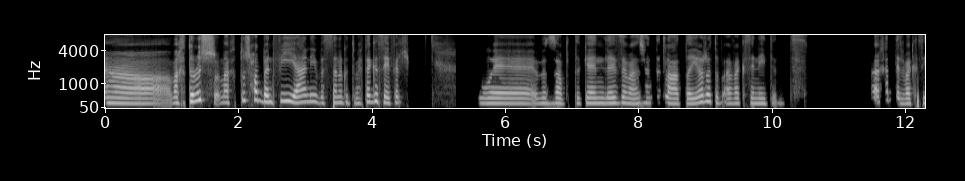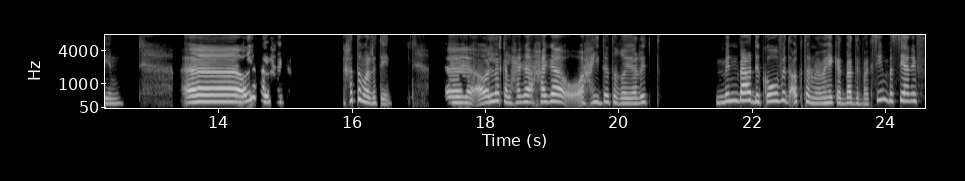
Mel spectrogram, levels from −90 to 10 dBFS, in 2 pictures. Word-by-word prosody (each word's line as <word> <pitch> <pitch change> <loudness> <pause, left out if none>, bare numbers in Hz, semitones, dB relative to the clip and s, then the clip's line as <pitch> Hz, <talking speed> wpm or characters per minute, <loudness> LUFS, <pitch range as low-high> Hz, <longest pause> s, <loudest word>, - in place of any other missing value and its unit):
آآ، - - -5 1.0
ما 230 - 0
اختاروش 285 +10 +4
ما 240 0 -4
أخدتوش 325 +7 -5
حبًا 295 -7 +3
فيه 305 +2 0
يعني، 270 +3 0
بس 230 -1 -2
أنا 240 0 -2
كنت 220 -3 -12
محتاجة 265 +7 -1
أسافر. 240 -2 -2 1.0
وبالضبط 210 -1 -3
كان 220 +1 -2
لازم 220 +1 -2
عشان 210 +2 -6
تطلَع 240 -2 -4
على 205 -1 +1
الطيارة 220 +8 -1
تبقى 210 -5 -7
vaccinated، 210 0 -4 1.2
فأخدت 340 -9 -8
الvaccine 205 0 -5 0.9
آآ 275 +1 +8
أقول 260 +5 +5
لك 445 +2 +3
على 260 - +4
حاجة، 250 -1 -11 0.9
أخدت 330 +3 -2
مرّتين. 225 - -1 0.9
آآ 235 -1 +2
أقول 250 +5 +3
لك 310 -2 -1
على 235 - -2
حاجة، 250 +2 0
حاجة 270 0 +2
وحيدة 255 +2 -3
اتغيّرت 220 0 -3 1.0
من 295 +7 -1
بَعد 320 -3 +4
COVID 300 +4 0
أكترمن 255 -6 -3
ما 220 - -2
هي 235 +1 0
كانت 225 -2 -5
بَعد 230 -2 0
الvaccine، 270 - -5
بس 300 +2 -2
يعني 300 -1 +1
240 Hz, 120 wpm, -23 LUFS, 215-275 Hz, 1.2 s, آآ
